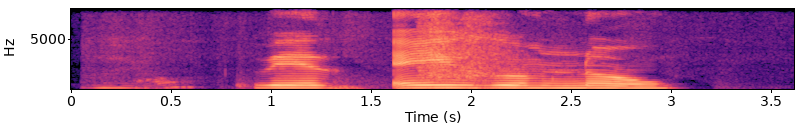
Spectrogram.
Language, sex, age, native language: Icelandic, male, 9, Icelandic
